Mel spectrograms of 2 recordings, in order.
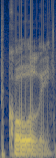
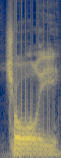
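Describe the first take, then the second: First: The name begins with a k sound. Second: The name begins with a ch sound. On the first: The speaker calls it wrong. "not Kohli" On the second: The speaker calls it right. "It's Choli"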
